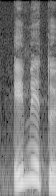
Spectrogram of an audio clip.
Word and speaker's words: Aimer: もうおばちゃんね、 2人に教えてもらって初めてあの歌手の読み方がわかりましたあの AIMER と書いてエメと呼びます。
